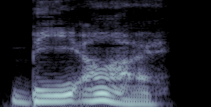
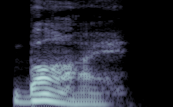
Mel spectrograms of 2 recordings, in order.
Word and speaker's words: BI: Business intelligence is commonly known simply as BI. That's pronounced B-I, not by.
